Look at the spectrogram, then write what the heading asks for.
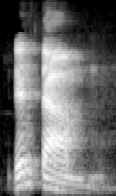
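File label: "dentam", Malay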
